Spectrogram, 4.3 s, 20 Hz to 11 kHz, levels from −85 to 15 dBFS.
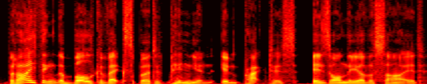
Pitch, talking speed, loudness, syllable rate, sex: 150 Hz, 210 wpm, -20 LUFS, 5.4 syllables/s, male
